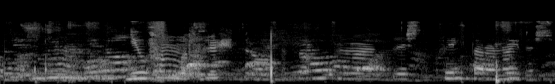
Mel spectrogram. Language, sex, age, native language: Icelandic, male, 11, Icelandic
